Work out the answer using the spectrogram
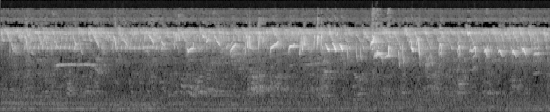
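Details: Dense high chirping and trills from a bird learning the "wit wit zipeer" pattern, growing louder in rhythmic bursts toward the end, against a low electrical hum.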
